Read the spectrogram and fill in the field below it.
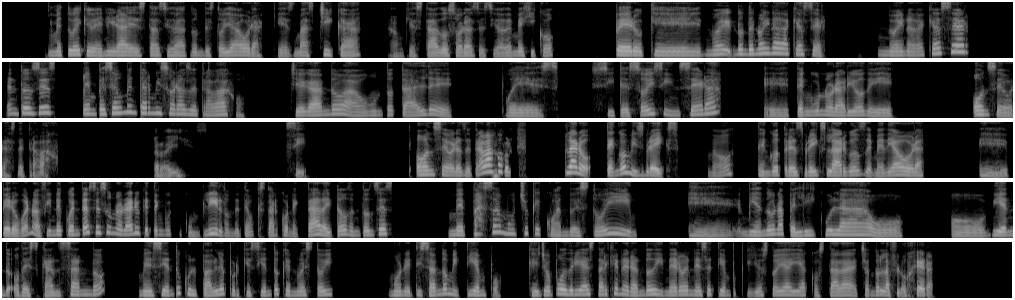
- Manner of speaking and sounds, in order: unintelligible speech; other background noise; in English: "breaks"; in English: "breaks"
- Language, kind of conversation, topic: Spanish, advice, ¿Por qué me siento culpable al descansar o divertirme en lugar de trabajar?
- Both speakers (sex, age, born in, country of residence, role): female, 50-54, Mexico, Mexico, user; male, 30-34, Mexico, Mexico, advisor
